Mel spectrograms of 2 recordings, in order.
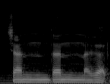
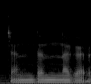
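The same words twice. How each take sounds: Both takes have the same delivery.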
